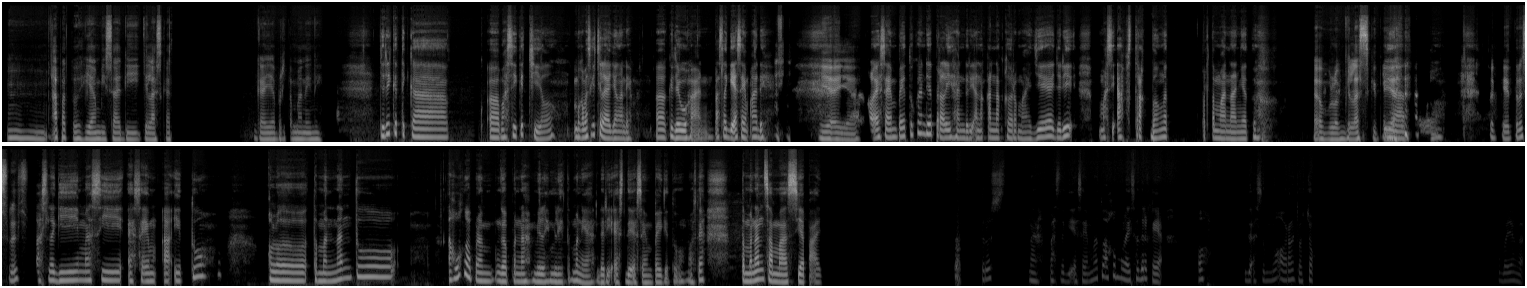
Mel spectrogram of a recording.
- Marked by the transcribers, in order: static; distorted speech; chuckle; laughing while speaking: "iya"; laughing while speaking: "tuh"; chuckle; other background noise; tapping
- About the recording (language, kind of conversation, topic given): Indonesian, podcast, Bagaimana gaya kamu berubah seiring bertambahnya usia?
